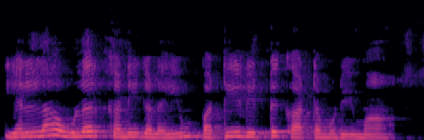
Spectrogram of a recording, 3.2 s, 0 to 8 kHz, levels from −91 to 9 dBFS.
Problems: low volume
